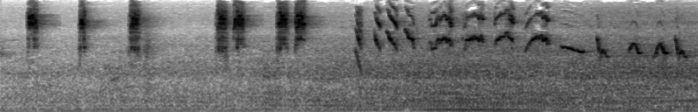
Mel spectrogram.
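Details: Melodious song of an oriental magpie-robin, known in Indonesia as kacer: a few sharp high chips, then a rapid run of looping whistled phrases ending in a series of short descending notes.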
